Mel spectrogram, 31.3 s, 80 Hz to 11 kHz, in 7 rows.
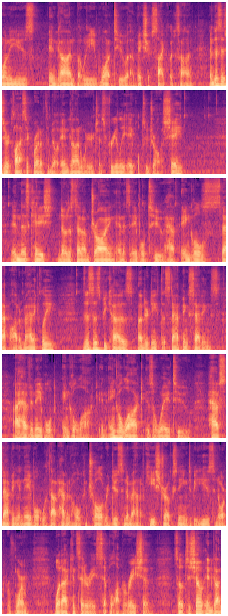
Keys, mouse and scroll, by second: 1.5 click, 3.7 click, 4.7 click, 5.2 click, 6.3 click, 7.0 click, 7.1 click, 8.4 click, 9.0 click, 9.6 click, 10.2 click, 10.8 click, 12.3 click, 12.9 click, 14.1 double click, 14.8 click, 17.8 click.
